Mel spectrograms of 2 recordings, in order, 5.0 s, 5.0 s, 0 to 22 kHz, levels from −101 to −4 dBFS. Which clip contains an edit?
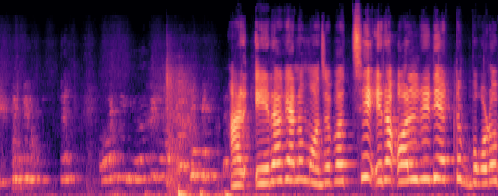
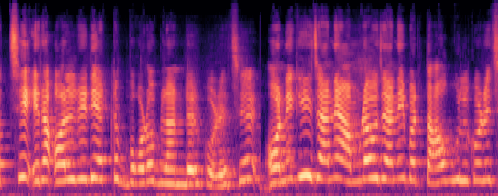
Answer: second; 1 cut; at 2.6 s

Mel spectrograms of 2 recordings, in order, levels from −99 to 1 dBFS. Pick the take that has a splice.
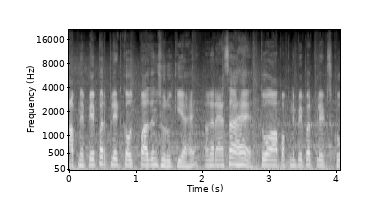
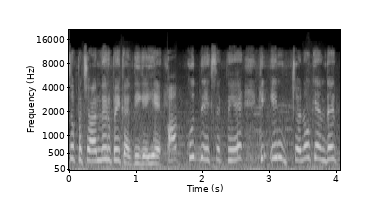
second; 1 cut; at 1.4 s

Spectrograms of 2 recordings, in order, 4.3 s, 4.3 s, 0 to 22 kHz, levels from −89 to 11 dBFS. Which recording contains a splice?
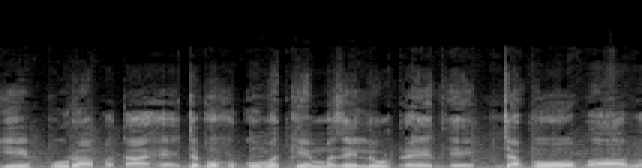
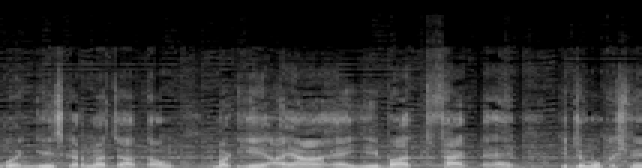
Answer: first; 2 cuts; at 1.1 s, 3.2 s

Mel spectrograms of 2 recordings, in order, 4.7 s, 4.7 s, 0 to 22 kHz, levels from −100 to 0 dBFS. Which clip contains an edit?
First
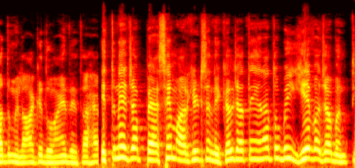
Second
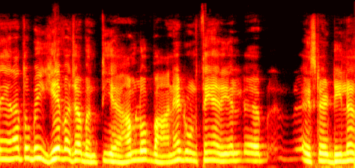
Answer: first; 1 cut; at 1.3 s

